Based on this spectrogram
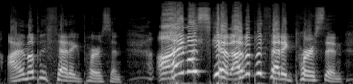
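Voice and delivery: hammed-up loud crying wail; mock wailing. Playing pathetic for the chat, a hammed-up loud crying wail. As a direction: wail it like a fake sob.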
